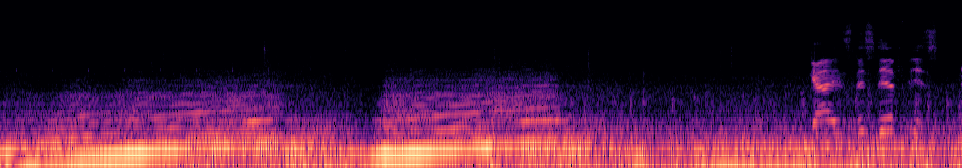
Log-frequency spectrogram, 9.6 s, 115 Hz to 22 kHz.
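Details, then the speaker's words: Nissan 370Z after replacing the noisy Tomy clutch-type diff with a Quaife diff, driving: revs climb smoothly through the gears with no whine, rattle, clunk or clutch-pack noise from the rear; differential healthy. "I've noticed now that there is of course no differential noise whatsoever I can't hear anything coming from that diff I don't hear the clutch packs rattling around like I got with the Tomy diff"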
